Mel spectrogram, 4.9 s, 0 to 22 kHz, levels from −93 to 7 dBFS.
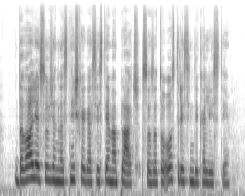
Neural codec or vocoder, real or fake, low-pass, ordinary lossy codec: vocoder, 44.1 kHz, 128 mel bands, Pupu-Vocoder; fake; 19.8 kHz; none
